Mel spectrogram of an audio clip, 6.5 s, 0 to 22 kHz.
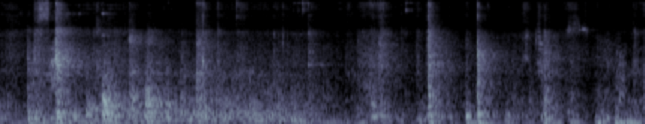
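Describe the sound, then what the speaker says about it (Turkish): A door being opened before dawn at 5 a.m. at the start of a trip to Paris, with a series of close mechanical clacks and thumps from the latch and frame over steady background noise. "Kapıyı da ben açıyorum."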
